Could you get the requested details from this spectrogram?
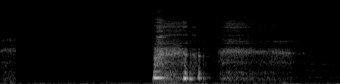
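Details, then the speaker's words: Pet snoring while lying asleep on the bedroom floor, heard faintly in the background of a narrated recording. "i'm not sure if you guys could hear it but like hobo is snoring he's just listening like on the ground right now"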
